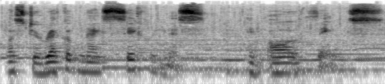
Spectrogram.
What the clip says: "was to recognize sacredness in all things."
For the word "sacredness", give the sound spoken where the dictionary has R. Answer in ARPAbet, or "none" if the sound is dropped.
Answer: L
